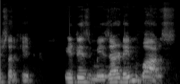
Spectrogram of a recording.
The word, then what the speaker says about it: VARS: इट is measured in वार्स, ये इसको pronunciate करते हैं वार्स, VARS।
